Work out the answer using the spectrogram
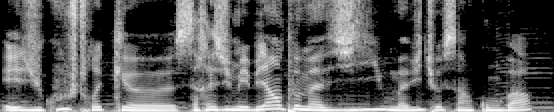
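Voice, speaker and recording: Chatty expressive woman guest. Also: on the low side, fairly quick, faint music behind. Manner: chatty and expressive, laughs often, swears casually. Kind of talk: casual conversation.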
